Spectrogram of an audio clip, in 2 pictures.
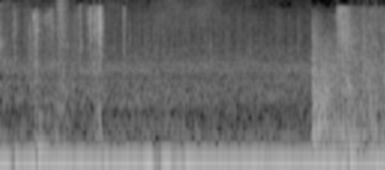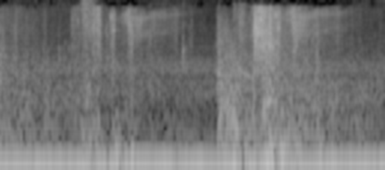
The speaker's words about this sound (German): Er hat diese komische Sniper.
